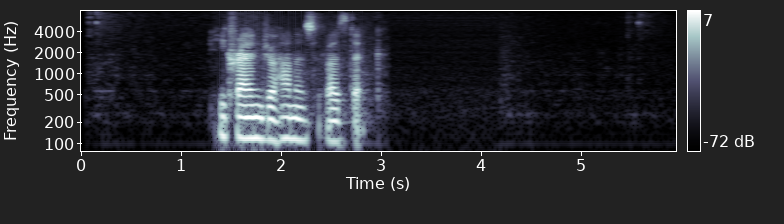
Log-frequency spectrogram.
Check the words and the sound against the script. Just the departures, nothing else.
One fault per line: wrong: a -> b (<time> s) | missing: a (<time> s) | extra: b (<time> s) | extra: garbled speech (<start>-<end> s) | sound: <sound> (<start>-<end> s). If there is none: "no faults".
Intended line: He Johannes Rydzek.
extra: crowned (1.4 s)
